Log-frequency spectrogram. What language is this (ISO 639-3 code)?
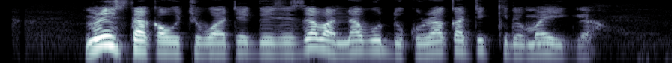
lug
